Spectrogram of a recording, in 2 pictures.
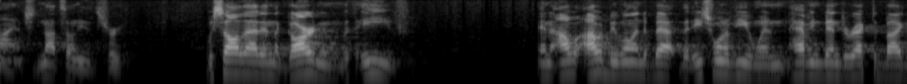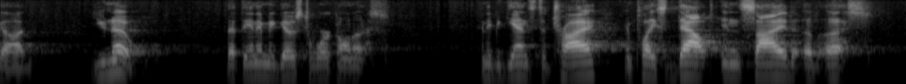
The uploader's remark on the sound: Recorded live on December 6, 2020 at The Fellowship at Mt Juliet.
